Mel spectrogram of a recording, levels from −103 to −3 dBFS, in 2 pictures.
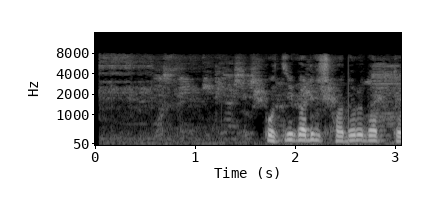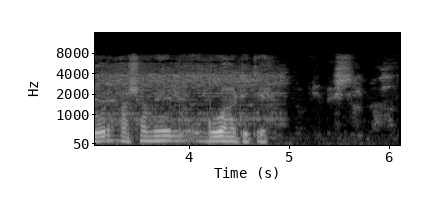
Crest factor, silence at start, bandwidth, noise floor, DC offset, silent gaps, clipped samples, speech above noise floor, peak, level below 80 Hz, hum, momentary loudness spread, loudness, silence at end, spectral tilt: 20 dB; 0.05 s; 8 kHz; -70 dBFS; under 0.1%; none; under 0.1%; 31 dB; -22 dBFS; -72 dBFS; none; 20 LU; -40 LUFS; 0.1 s; -5 dB/octave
